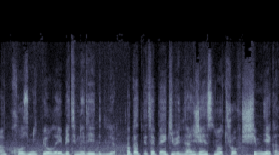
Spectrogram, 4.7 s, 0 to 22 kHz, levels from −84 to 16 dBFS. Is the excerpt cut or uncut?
cut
